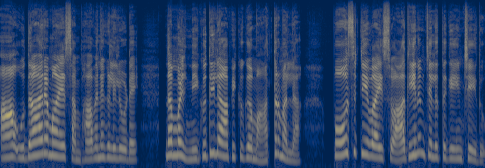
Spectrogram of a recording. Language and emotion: Malayalam, happy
